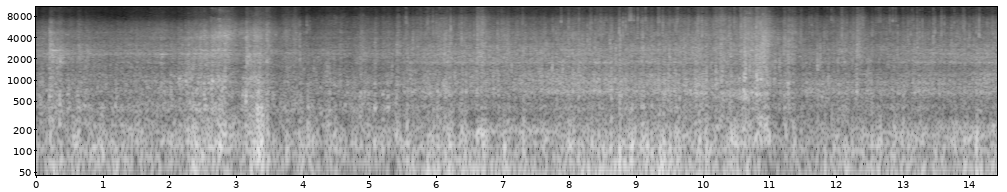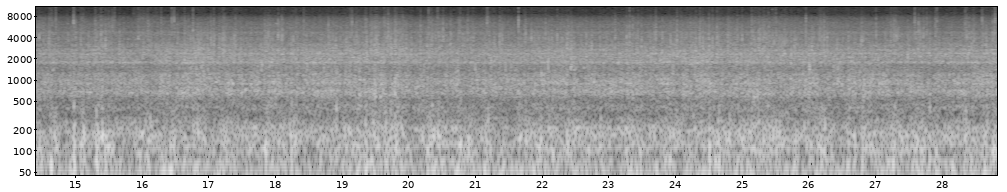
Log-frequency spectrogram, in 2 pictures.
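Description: Amrit Bharat Express passenger train running along the track: steady rolling noise of wheels on rails, with two brief louder surges about three seconds and about eleven seconds in.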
